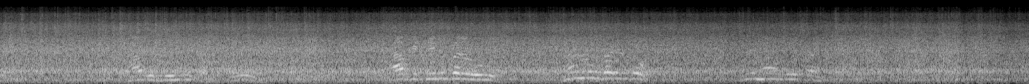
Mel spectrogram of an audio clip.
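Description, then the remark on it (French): Hail and rain pour down in a steady, dense hiss that fills the whole scene, while muffled voices rise intermittently beneath the downpour. “C'est de la grêle, c'est de la pluie.”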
